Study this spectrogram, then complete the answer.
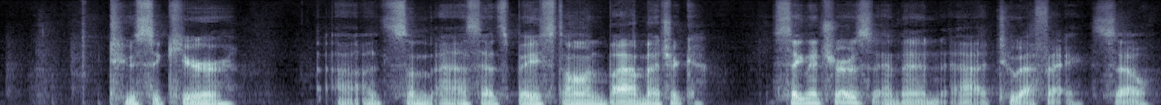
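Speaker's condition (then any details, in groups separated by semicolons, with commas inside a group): No condition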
